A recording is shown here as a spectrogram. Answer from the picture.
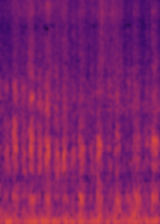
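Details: Rottweiler at a Vietnamese breeding kennel on a hot day, after the champion male Loki mated with a female from Hưng Yên; rapid rhythmic panting with breathy pulses, around four per second, steady throughout.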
